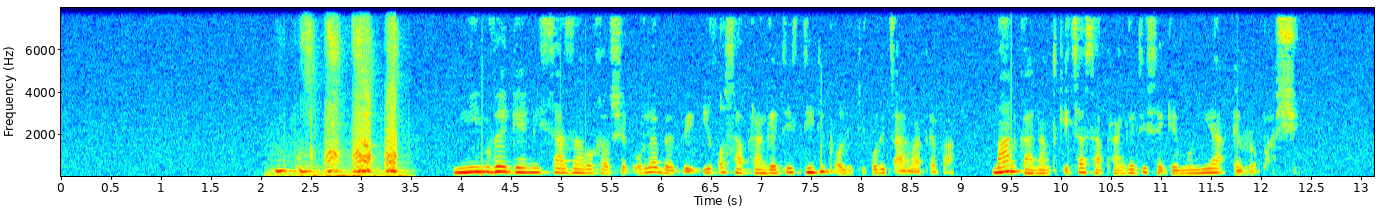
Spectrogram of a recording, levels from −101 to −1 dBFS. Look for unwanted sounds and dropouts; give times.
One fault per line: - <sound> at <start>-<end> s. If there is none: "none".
- squeak at 2.0-3.6 s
